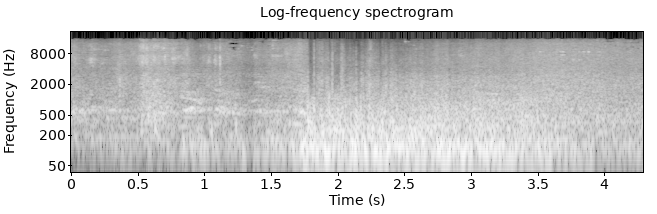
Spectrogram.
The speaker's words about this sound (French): Deuxième explosion à l'extérieur.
